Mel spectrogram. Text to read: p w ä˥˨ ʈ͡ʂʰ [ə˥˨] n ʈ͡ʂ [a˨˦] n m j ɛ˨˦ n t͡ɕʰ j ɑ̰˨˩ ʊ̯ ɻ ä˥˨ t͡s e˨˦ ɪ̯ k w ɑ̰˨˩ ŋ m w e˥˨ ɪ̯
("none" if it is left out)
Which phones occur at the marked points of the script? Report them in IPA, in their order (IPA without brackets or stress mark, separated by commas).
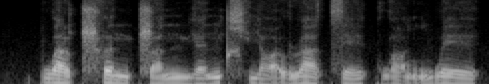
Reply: ə˥˨, a˨˦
